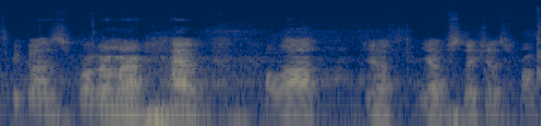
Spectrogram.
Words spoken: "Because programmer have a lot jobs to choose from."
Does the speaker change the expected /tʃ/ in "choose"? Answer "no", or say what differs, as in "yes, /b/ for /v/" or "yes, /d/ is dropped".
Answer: yes, /ʃ/ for /tʃ/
